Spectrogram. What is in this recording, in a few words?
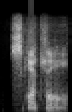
"sketchy", American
